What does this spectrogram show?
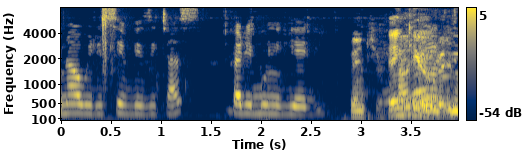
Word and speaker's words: Gedi: So in the year 1884, that's when Gedi was discovered by a person known as Sir John Kirk, then forgotten for 50 years.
